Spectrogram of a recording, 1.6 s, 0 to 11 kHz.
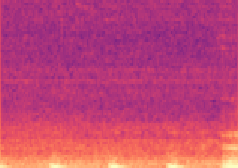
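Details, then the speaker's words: Hi-fi amplifier at about 200 W into 8 ohms with a very low test frequency: a low hum throbbing in even pulses about every 0.4 s, as capacitor-charge sawtooth ripple at the collector is repeated at the emitter because the output transistor is saturated. "Mas isso é o que tá chegando no coletor do transistor, né? E o emissor nesse nesse momento só tem uma coisa a fazer, né? Repetir o sinal do coletor, porque o transistor já tá saturado, tá?"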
